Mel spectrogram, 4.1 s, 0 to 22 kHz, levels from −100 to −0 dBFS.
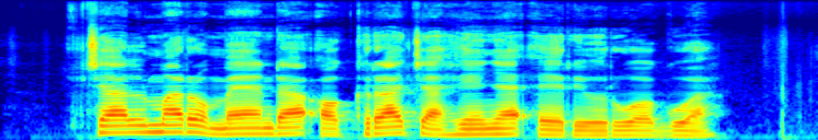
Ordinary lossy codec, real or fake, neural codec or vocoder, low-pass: none; real; none; none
